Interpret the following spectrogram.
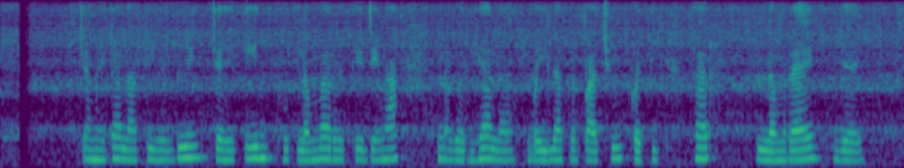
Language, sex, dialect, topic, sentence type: Chhattisgarhi, female, Northern/Bhandar, agriculture, statement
